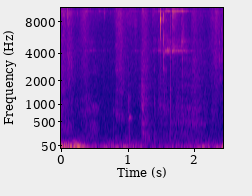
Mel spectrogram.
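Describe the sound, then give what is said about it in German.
A tired dog whimpers softly and pants in short, breathy bursts, fairly quiet, with no talking. “Ja, Dicker, du bist müde, das hört man doch.”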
